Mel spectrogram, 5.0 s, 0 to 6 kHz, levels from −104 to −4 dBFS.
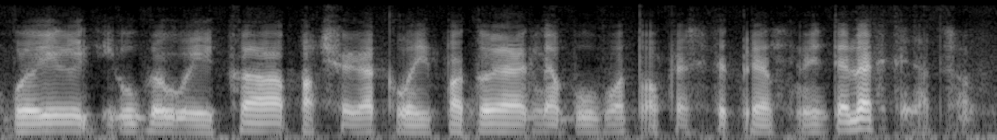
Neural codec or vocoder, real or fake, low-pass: codec, 16 kHz, 1 kbps, FunCodec, trained on Chinese and English, 50 frames a second; fake; 5.4 kHz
